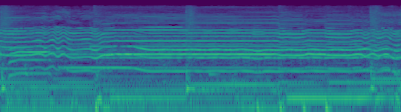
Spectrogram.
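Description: A male voice holding a long, high sung note over a musical accompaniment; the pitch wavers near the start, then holds steady almost to the end.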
